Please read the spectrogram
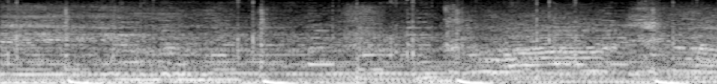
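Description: Background electronic dance music with a steady kick drum about twice a second under synth chords and a melody.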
